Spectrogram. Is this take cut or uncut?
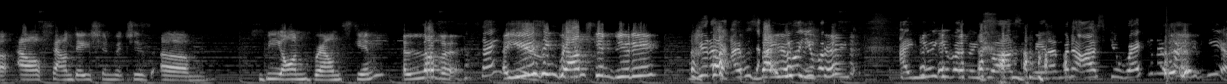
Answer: cut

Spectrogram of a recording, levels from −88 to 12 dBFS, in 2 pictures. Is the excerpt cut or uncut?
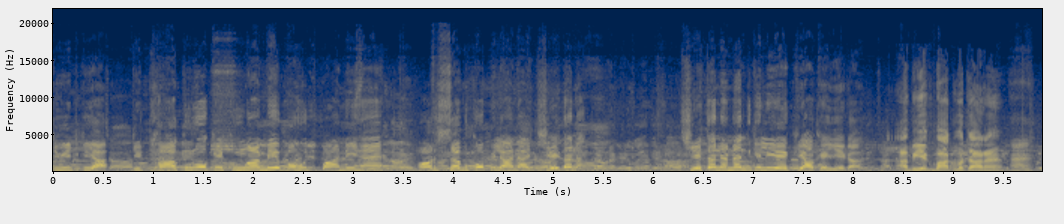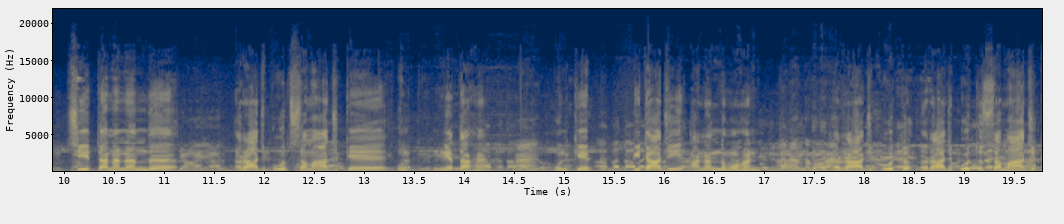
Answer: uncut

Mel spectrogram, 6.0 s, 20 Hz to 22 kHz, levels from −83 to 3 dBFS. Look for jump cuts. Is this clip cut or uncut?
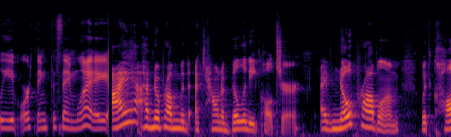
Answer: cut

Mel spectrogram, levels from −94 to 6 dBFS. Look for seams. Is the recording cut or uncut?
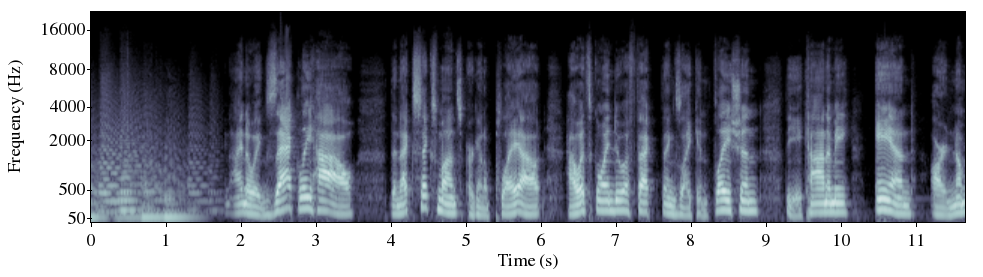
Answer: cut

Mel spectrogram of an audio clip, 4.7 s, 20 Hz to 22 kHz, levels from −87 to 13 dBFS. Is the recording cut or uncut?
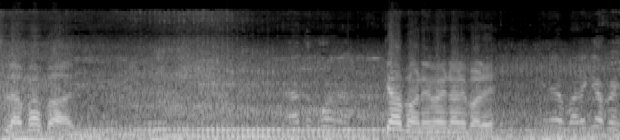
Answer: uncut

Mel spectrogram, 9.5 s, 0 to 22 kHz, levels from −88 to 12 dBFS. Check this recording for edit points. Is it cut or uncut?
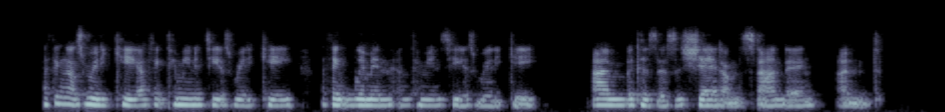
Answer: cut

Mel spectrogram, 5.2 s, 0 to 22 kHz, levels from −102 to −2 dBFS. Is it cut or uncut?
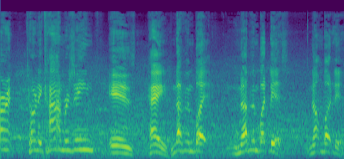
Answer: cut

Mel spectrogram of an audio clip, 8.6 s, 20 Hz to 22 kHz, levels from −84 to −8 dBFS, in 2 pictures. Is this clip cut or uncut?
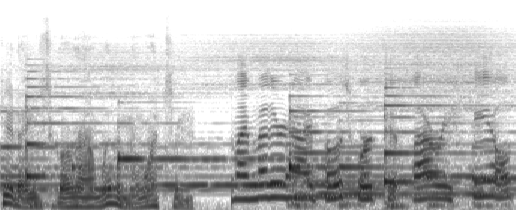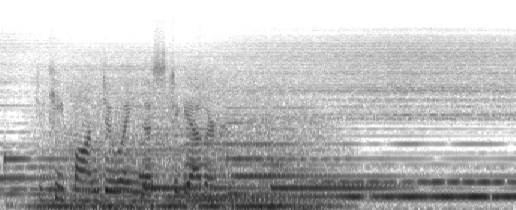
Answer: uncut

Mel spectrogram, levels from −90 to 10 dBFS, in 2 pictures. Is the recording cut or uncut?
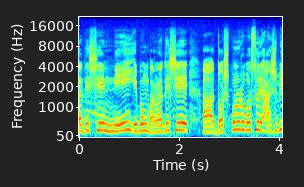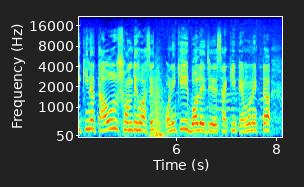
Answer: cut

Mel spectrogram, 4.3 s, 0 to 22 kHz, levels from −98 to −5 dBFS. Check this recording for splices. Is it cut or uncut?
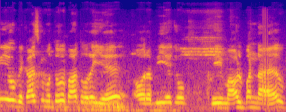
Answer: uncut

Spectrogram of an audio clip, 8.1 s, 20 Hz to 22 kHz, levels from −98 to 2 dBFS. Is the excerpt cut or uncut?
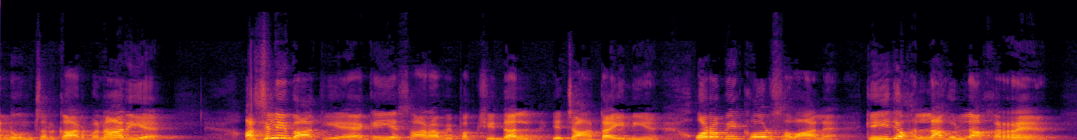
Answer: uncut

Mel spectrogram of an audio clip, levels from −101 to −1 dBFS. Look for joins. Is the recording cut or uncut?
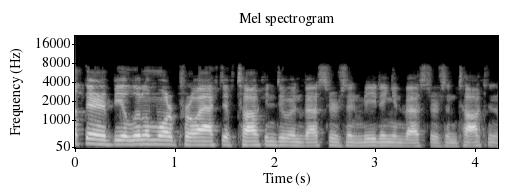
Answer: uncut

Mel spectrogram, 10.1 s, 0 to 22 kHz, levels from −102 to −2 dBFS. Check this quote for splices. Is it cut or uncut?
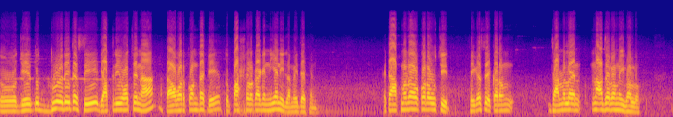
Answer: uncut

